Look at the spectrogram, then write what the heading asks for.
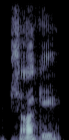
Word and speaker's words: Psaki: s a k uh I guess that P just the peace silence sake okay but Jen I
